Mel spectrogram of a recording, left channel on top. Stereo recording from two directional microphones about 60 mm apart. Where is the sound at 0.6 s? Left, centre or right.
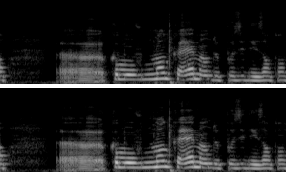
Right.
